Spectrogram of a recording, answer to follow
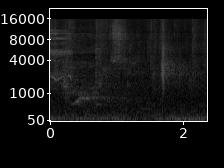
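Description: A person's brief high, wavering voice sound at the start, its pitch sliding up and down, then dropping away within half a second, over a low rumble. One sharp click about three-quarters of the way through.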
